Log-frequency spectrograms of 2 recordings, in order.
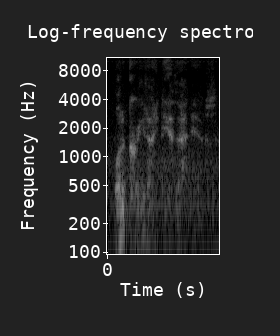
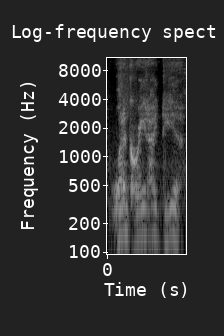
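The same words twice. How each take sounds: First: Repeated under the breath as a whisper; voiceless sarcastic whisper to himself. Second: Said in the usual way. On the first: Real, not acted. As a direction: hush it to a private whisper.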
